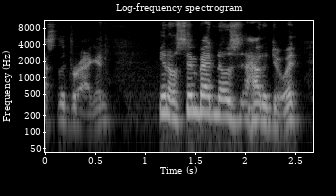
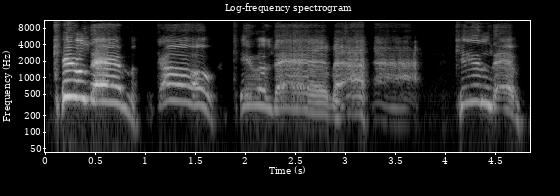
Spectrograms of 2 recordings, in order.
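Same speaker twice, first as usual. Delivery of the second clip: high-pitched hammed-up villain commands; cackling villain ordering an attack; Sakura; 6 semitones higher, much slower than usual. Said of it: "he goes".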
